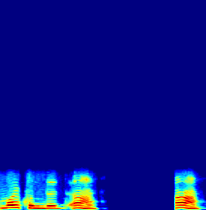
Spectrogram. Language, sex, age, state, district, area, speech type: Manipuri, female, 18-30, Manipur, Kangpokpi, urban, conversation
